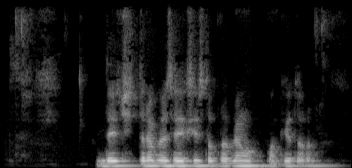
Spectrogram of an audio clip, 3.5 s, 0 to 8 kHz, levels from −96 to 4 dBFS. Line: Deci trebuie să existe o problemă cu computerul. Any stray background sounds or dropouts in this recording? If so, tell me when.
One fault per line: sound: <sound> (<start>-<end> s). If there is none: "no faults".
no faults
